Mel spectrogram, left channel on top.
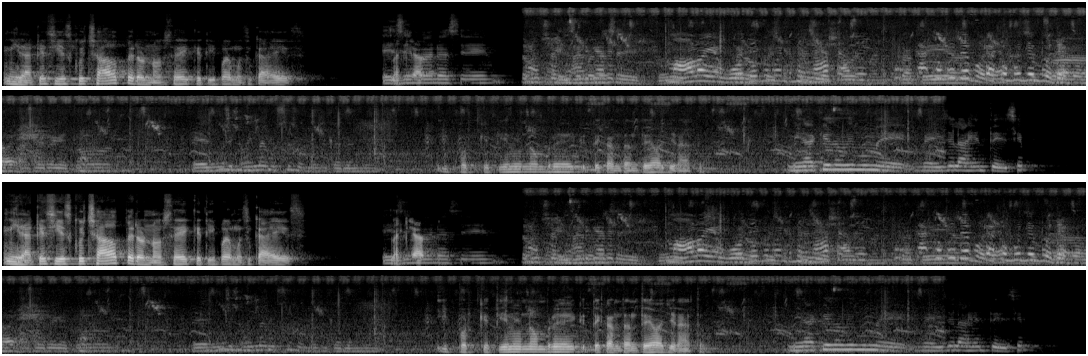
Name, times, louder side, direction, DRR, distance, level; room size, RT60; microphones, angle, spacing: voice 1, 0.0-3.0 3.9-4.2 15.2-17.9, right 4 dB, 75° right, 0.8 m, -24 dB
voice 2, 3.8-5.0 5.5-6.9 7.3-9.7 10.1-12.5 12.7-14.6 18.2-18.4 18.7-21.1, left 3 dB, 45° left, 0.9 m, -35 dB
sound 1, 5.2-20.3, left 3 dB, 15° left, 0.6 m, -33 dB
27.5 x 12.0 x 3.3 m
head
